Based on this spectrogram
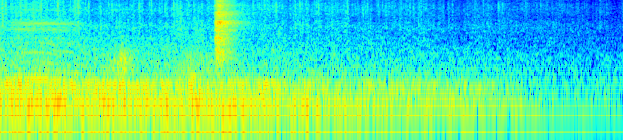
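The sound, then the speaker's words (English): An animal's tail knocks against a metal tank, giving a soft thump and then a sharper metallic bang over a steady low rumble. No one speaks. “That metallic sound is her tail.”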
